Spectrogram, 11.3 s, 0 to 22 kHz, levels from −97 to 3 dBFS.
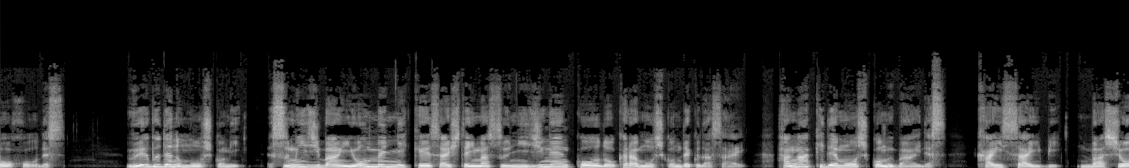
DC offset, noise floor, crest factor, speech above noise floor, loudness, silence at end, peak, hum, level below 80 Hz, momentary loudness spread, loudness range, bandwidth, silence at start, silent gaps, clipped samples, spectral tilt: under 0.1%; -73 dBFS; 14 dB; 57 dB; -16 LUFS; 0 s; -2 dBFS; none; -64 dBFS; 13 LU; 3 LU; 11.5 kHz; 0 s; none; under 0.1%; -5 dB/octave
